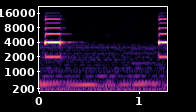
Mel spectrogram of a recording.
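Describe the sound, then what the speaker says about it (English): An air fryer beeps twice, two short bright electronic tones at the start and end of a quiet stretch with a low hum between, close by, with no talking. "You hear that beep?"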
